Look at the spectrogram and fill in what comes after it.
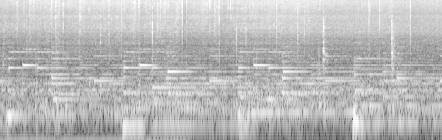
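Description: Minced garlic sizzling steadily in hot oil in a nonstick pan while it browns, stirred with wooden chopsticks that click against the pan now and then. Background music plays over it.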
